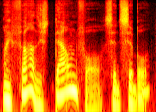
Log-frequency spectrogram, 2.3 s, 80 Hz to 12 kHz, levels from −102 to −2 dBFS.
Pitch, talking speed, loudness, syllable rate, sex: 140 Hz, 130 wpm, -18 LUFS, 3.7 syllables/s, male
